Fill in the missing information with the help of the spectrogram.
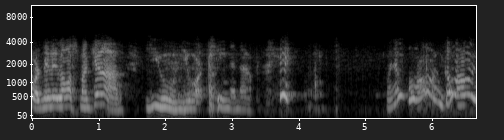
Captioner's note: laughs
